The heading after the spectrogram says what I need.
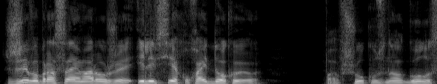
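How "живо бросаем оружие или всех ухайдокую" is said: loud, high barked threat; harsh command. A narrator's reading. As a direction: bark the order at the soldiers. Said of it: "не менее жёсткий приказ".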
